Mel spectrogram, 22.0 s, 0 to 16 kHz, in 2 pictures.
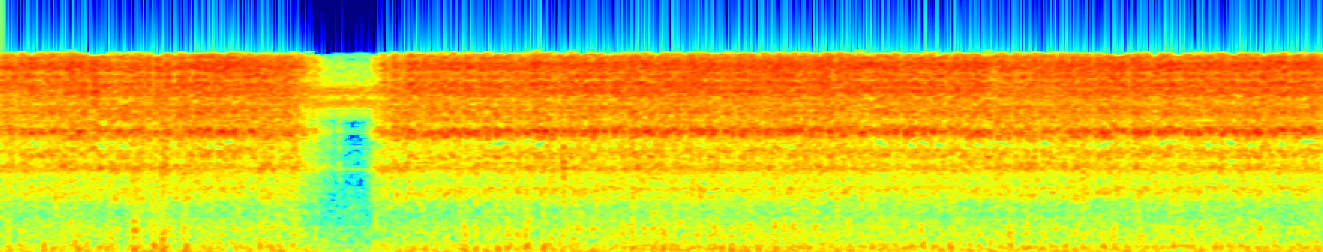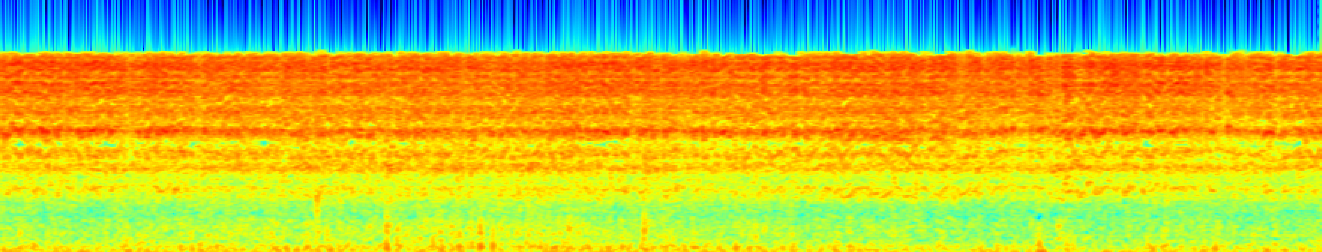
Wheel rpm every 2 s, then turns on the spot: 210, 170, 210, 230, 220, 230, 230, 210, 220, 210, 230.
none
